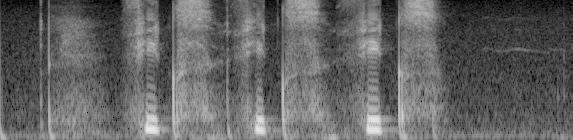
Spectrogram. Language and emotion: Russian, neutral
